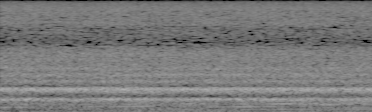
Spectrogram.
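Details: Wild Asian honey bee colony (Apis cerana) being moved into a cultivation hive box; steady, continuous droning hum with a low tone and a clear overtone above it, unbroken for the whole stretch, over a faint background hiss.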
